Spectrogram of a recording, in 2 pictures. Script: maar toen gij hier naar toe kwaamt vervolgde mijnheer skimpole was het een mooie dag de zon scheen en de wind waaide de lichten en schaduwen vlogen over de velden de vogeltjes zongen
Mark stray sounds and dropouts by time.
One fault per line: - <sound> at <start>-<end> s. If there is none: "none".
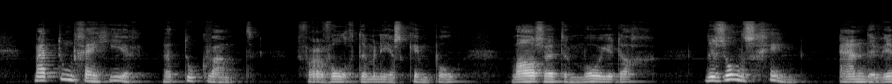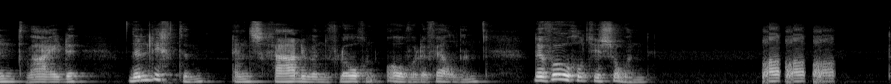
- laugh at 16.5-17.3 s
